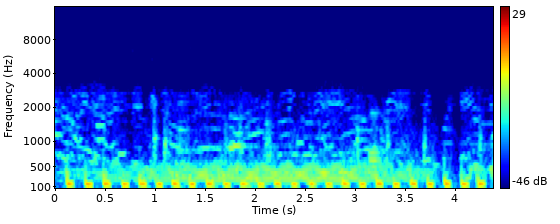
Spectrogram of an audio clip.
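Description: Electronic horror-film score: a low throbbing pulse, about six beats a second, with eerie gliding tones above it.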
